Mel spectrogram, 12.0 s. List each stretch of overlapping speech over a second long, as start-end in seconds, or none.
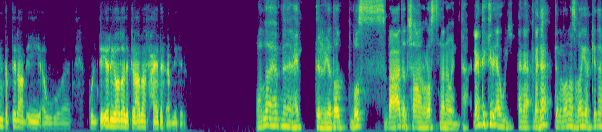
none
